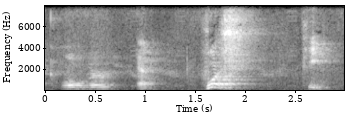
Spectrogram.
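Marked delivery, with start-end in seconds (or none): 1.6-2.1 high, loud whoosh; whoosh sound effect. Acted. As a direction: swoop the sound up.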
